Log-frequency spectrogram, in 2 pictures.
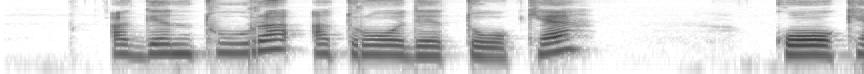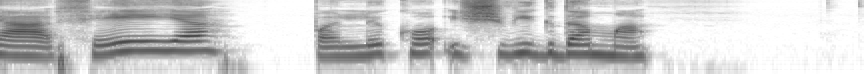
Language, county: Lithuanian, Klaipėda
